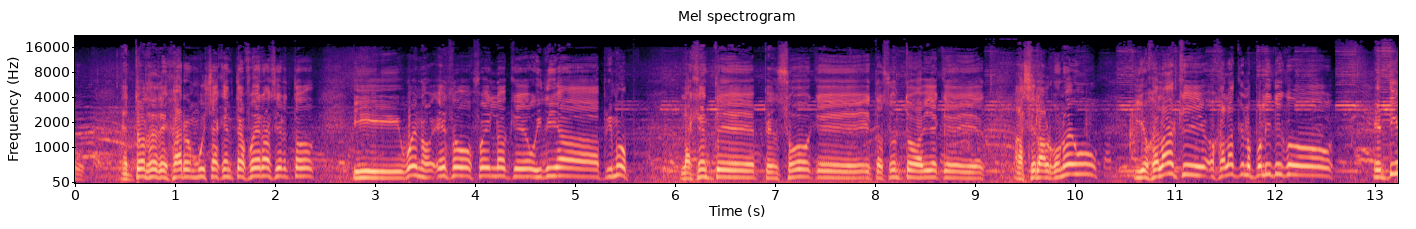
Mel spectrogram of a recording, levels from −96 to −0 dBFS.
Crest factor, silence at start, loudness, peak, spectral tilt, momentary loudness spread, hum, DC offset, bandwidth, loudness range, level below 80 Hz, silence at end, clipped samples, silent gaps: 12 dB; 0 s; -16 LUFS; -4 dBFS; -5.5 dB/octave; 7 LU; none; under 0.1%; 18 kHz; 1 LU; -44 dBFS; 0 s; under 0.1%; none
